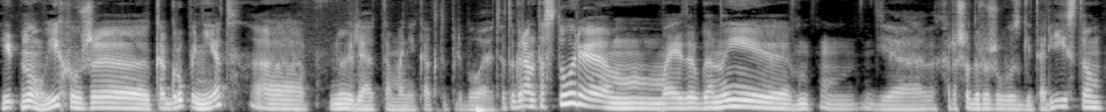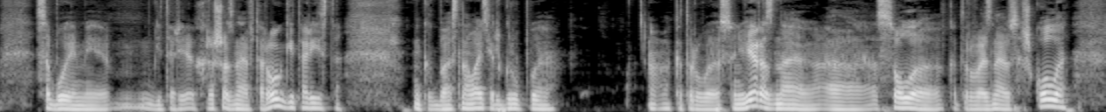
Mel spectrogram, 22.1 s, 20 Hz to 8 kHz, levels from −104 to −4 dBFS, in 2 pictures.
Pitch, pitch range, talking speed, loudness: 125 Hz, 110-140 Hz, 125 wpm, -20 LUFS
